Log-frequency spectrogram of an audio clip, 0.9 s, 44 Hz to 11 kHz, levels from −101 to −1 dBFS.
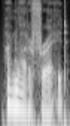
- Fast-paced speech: No, average, 190 wpm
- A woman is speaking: No, male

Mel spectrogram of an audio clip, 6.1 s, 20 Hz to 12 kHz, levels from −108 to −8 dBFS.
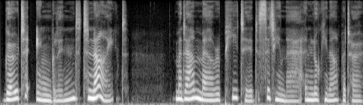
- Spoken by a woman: Yes, female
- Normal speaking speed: Yes, average, 150 wpm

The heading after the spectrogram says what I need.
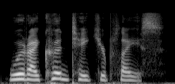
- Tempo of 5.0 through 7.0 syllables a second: No, 4.7 syllables/s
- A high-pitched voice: Yes, high, 215 Hz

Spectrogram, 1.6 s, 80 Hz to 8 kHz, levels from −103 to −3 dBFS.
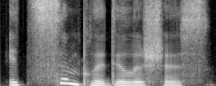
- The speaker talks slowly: Yes, slow, 110 wpm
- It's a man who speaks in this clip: No, female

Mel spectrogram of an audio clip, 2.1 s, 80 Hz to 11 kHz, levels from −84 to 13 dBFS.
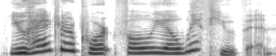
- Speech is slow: No, average, 200 wpm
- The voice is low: No, very high, 300 Hz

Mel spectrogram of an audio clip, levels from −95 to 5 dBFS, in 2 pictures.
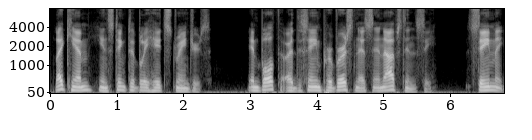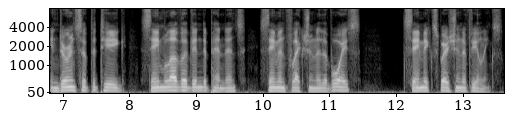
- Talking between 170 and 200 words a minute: No, slow, 135 wpm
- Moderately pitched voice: No, low, 100 Hz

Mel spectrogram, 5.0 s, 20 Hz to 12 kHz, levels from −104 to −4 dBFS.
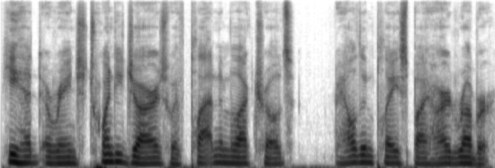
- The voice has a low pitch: Yes, low, 125 Hz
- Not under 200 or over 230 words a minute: No, average, 170 wpm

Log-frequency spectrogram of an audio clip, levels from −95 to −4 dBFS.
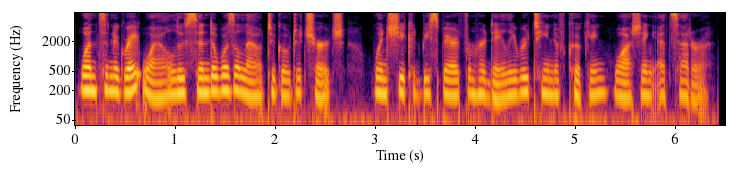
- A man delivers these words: No, female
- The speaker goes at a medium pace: No, fast, 230 wpm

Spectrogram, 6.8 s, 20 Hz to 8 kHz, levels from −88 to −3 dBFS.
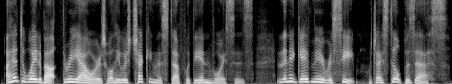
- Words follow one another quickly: Yes, fast, 240 wpm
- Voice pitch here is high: Yes, high, 225 Hz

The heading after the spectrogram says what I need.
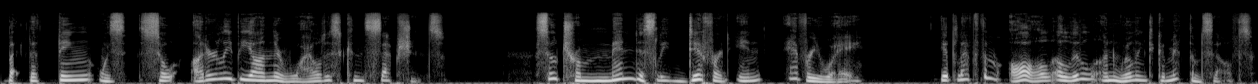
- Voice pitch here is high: No, medium, 180 Hz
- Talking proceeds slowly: Yes, slow, 125 wpm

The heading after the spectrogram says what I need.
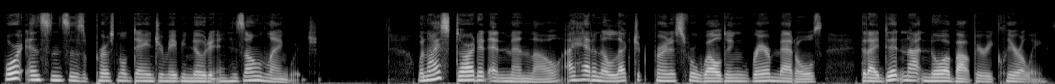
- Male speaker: No, female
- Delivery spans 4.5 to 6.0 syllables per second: Yes, 5.9 syllables/s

